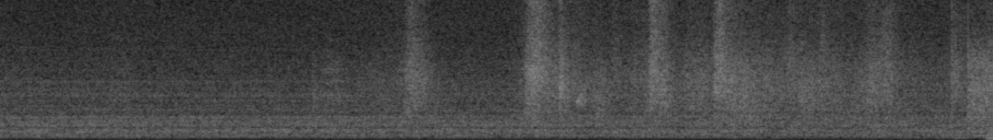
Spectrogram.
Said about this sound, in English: So the water is boiling now, so we're gonna put in some spaghetti and stuff.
